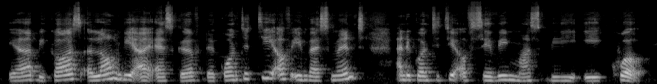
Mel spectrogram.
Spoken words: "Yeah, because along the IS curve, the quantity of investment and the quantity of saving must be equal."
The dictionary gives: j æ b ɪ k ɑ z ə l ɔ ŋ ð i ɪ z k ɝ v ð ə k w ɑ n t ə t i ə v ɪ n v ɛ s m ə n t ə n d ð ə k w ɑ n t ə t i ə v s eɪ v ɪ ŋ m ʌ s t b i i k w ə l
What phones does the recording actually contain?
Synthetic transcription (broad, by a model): j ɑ b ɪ k ɑ s ə l ɔ ŋ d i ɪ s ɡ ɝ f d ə k w ɑ n t ə t i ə f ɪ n v ɛ s m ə n t ə n d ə k w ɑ n t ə t i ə f s eɪ v ɪ ŋ m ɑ s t b i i k w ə l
